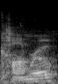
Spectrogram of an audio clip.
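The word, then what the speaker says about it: Conroe: just north of Houston called conro which is just a really Southern hickish way of mispronouncing the words cornrow and I actually grew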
